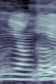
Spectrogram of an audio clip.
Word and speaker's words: Nyong'o: Nyong'o. – Okay. – She was in 12 Years a Slave. – Right. Right. Lupita Nyong'o.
